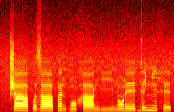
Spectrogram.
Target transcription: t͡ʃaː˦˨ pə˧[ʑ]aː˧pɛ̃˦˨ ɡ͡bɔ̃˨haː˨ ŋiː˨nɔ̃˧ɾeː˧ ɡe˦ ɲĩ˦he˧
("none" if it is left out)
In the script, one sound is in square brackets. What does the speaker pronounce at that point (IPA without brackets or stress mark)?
z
